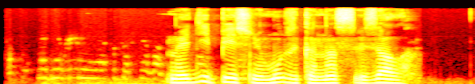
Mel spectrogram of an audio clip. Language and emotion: Russian, neutral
